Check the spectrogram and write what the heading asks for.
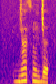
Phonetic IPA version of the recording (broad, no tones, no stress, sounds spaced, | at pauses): ɟ ɐ̃ θ ũ ɟ ə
